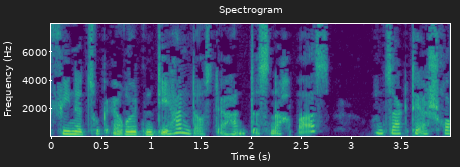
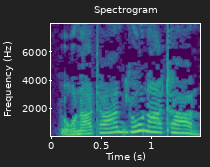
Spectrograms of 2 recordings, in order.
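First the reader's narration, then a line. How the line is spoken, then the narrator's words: Joking, meaningful call. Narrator (German): rief der Major und drohte scherzend und bedeutungsvoll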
